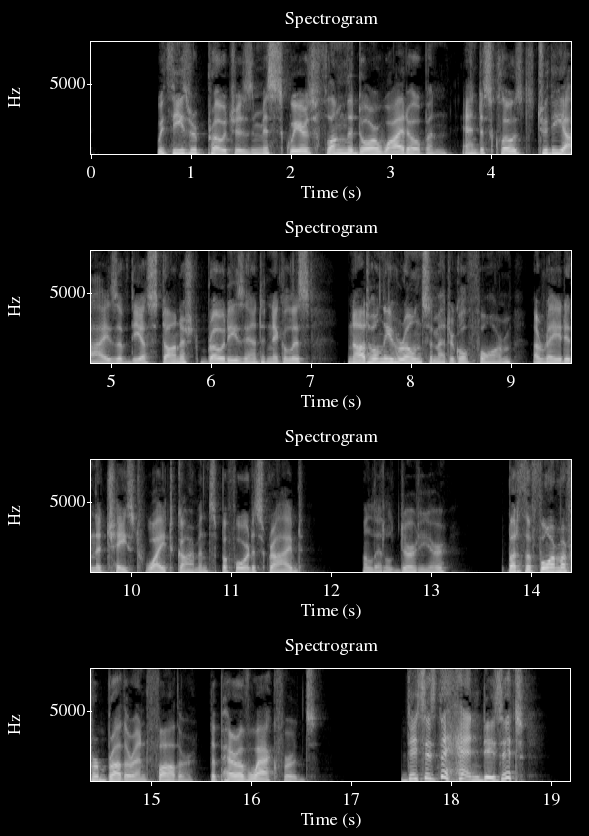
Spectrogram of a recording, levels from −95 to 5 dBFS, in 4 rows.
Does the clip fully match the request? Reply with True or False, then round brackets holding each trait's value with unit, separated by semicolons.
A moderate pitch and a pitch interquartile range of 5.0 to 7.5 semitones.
True (150 Hz; 5.4 semitones)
